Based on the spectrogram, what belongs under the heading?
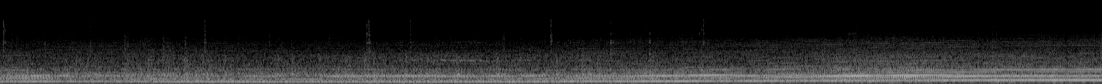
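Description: Car engine heard from inside the cabin under way on a race track. Its note holds steady for about five seconds, then rises slowly and evenly as the car accelerates.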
